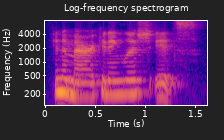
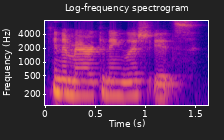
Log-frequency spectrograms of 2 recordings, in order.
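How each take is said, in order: Both takes have the same delivery.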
